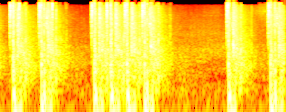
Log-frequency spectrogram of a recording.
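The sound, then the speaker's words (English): Loud automatic gunfire as a hand switched into gun mode is test-fired: several rapid bursts of sharp, punchy shots separated by brief gaps, heard alone without talk. “Gun mode. Hand, gun mode. Oh, there we go. There we go. Right, test fire.”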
